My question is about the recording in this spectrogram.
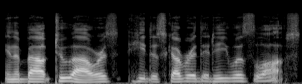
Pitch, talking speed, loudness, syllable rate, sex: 130 Hz, 200 wpm, -18 LUFS, 4.9 syllables/s, male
